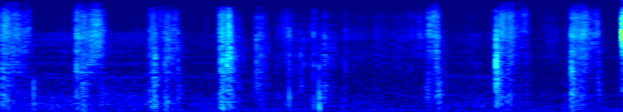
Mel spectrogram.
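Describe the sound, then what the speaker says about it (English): Tarot cards being shuffled in short crisp riffles, about eight quick bursts spaced irregularly with quiet gaps, close and soft, no speech. "One more shuffle."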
